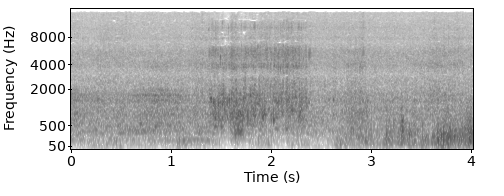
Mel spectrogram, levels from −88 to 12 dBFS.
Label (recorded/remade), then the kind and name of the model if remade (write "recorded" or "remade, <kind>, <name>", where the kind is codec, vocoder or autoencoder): recorded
